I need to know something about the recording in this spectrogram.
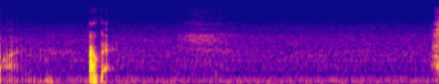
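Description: Mostly quiet room tone, broken by one short vocal sound from a woman about a second in and a faint breath around two seconds.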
